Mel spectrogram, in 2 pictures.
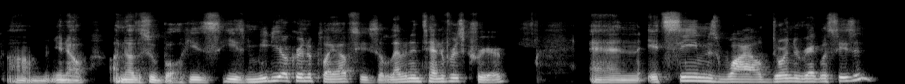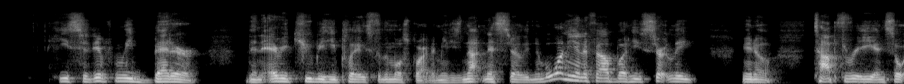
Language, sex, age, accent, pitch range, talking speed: English, male, 30-49, American, 120-150 Hz, 190 wpm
